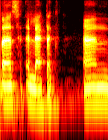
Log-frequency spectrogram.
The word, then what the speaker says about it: LaTeX: micro packages and it has it is actually pronounced as a latic and x is silent actually and it is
